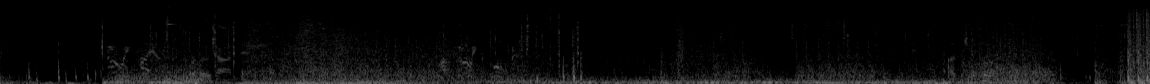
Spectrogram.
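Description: Rapid gunfire rattles from a video game.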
